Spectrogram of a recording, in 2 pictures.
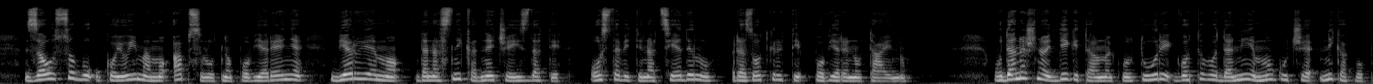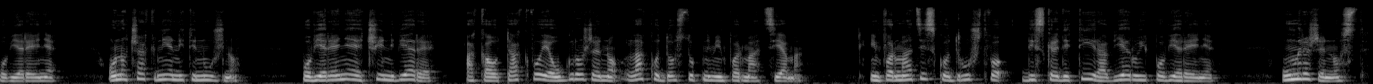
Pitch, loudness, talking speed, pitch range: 195 Hz, -27 LUFS, 115 wpm, 175-215 Hz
